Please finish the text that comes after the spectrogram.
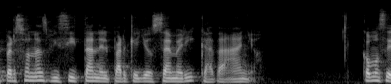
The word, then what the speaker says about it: Yosemite: Syria yeah so might pero no la pronunciation correct ax s Yosemite Yosemite in latte no H aside a solo s Yosemite over 3 million people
